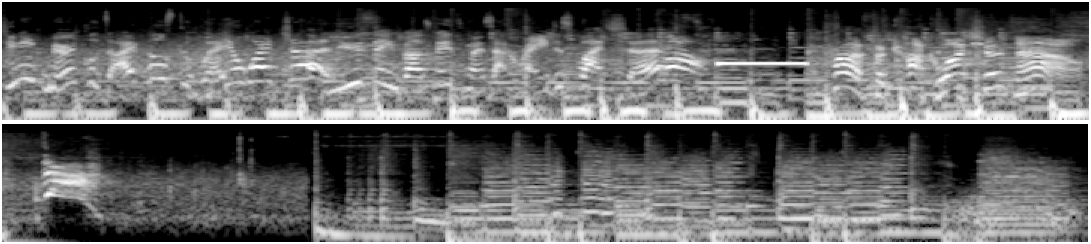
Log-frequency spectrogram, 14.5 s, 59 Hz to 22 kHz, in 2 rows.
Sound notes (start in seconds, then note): 7.0 shrieks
